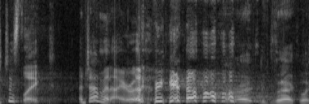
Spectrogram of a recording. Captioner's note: laughs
